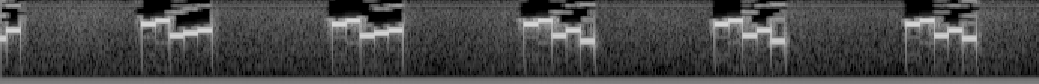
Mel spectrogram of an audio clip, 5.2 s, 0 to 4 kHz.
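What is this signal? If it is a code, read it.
Five-tone selective call (ZVEI), heard as quick runs of five tones, tones of about 70 ms. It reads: 89456 89456 89462 89462 89463
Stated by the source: Five-tone ZVEI selective call received on an SDR.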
